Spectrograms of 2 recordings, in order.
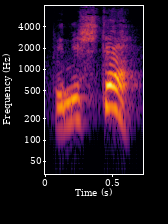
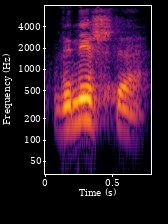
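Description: First: The stress is on the last syllable. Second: The stress is on the second syllable. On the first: The speaker calls it right. "Like the Israelis" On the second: The speaker calls it wrong. "They say the second v'nishte. That's wrong"

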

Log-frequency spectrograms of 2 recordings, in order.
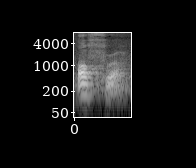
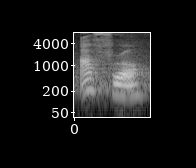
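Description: First: The first vowel is an 'o' sound. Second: The first vowel is an 'a' sound. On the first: "elsewhere it's Ofra" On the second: "why here is it Afra"

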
